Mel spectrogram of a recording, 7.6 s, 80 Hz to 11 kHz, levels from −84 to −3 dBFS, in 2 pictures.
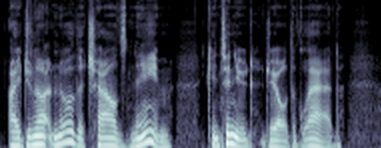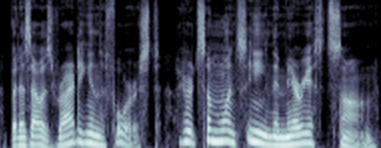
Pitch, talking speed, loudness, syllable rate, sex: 135 Hz, 215 wpm, -18 LUFS, 5.5 syllables/s, male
